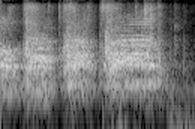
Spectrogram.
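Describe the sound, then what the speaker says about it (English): Hands clapping out a children's body-parts rhyme: three bright, even claps in a steady rhythm, close and clear with no talk over them. "Little hands go clap, clap, clap."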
